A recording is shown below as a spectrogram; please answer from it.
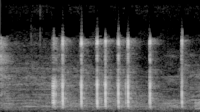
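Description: A quick, uneven run of about ten sharp clicks lasting a second and a half.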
